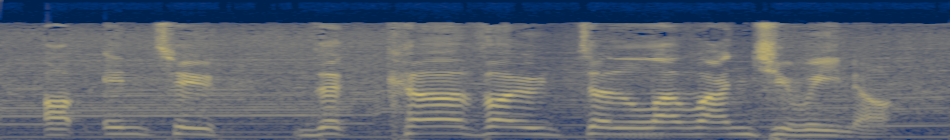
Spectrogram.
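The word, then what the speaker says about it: Laranjinha: It's a really awkward onboard, but through turns 4 and 5, Brumadinho does go up into the Curvo de Laranjerina. It's like Orangina, but Laranjerina.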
